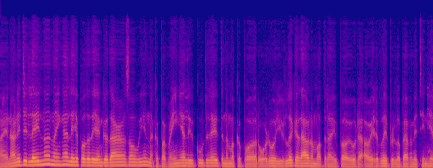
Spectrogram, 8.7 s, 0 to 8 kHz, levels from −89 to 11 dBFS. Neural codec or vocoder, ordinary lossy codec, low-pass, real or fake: codec, 16 kHz, 0.2 kbps, FocalCodec; none; 7.2 kHz; fake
